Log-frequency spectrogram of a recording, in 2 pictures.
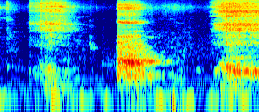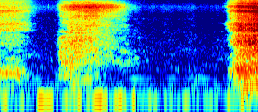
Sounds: Sniff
